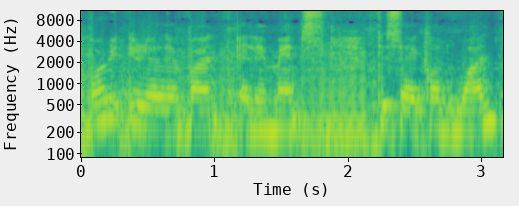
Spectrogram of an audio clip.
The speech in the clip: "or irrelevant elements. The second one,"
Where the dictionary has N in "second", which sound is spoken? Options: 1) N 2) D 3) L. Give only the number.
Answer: 3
